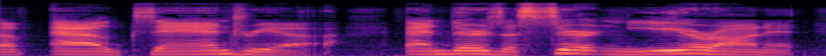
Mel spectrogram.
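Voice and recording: A man puts on a cartoonish character voice with a smug tone, fairly high pitch, fairly even intonation and a fairly slow pace. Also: quiet background.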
